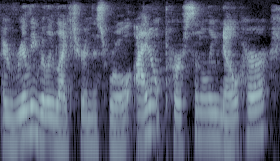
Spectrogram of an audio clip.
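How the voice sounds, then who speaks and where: A woman's voice: sits low, a little fast. A woman co-hosting a podcast, chatting with enthusiasm in a casual way. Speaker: podcast co-host. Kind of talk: casual chat. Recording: dull lo-fi recording.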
